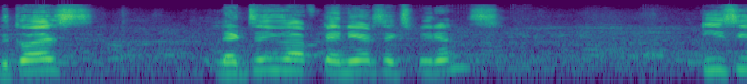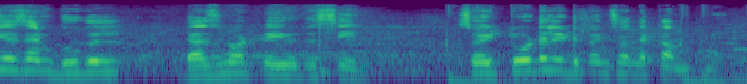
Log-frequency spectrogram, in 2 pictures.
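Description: Faint music plays behind a man whose high voice moves at a fairly quick pace, with ordinary pitch variation and a dry sound with no echo. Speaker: interviewee, educator. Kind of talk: interview answer. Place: hall. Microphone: handheld.

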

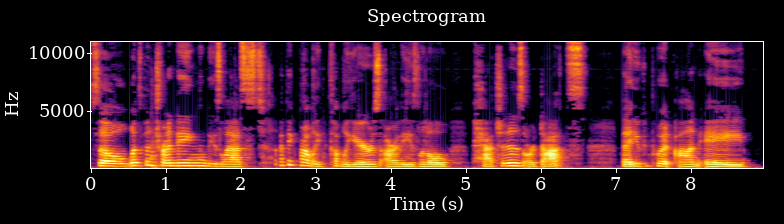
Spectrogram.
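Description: With an American accent, a woman talks at a fairly slow pace in an upbeat tone with ordinary pitch variation. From Michigan. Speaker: beauty influencer. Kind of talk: casual product review to camera. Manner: upbeat, chatty. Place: home room. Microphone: phone near.

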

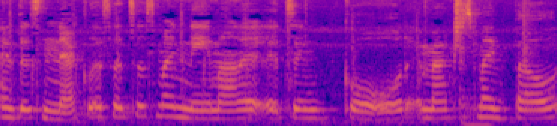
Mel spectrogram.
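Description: A woman's voice with faint music in the background. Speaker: college student vlogger. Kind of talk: casual vlog chat. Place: home room. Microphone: phone near.

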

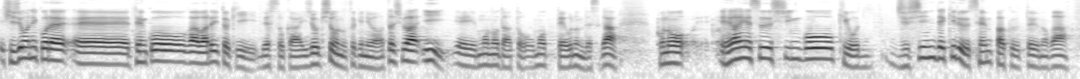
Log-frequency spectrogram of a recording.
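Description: A fairly high-pitched man with lively intonation at a fairly slow pace. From Japan, Saitama. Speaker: opposition legislator. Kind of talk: parliamentary committee questioning; committee questioning. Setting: parliamentary committee room. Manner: formal, with frequent fillers. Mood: polite, measured, many fillers. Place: meeting room. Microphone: podium.

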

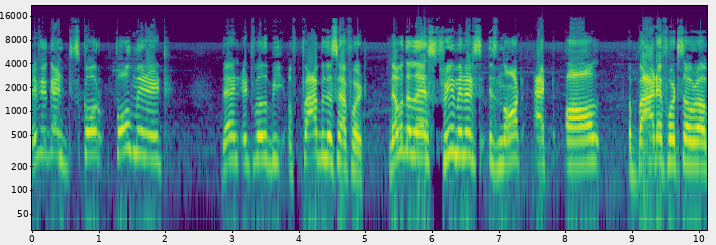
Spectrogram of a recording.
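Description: Against a quiet background, a man uses a raised, projected voice at a fairly slow pace, the sound dry with no echo. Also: ordinary pitch variation. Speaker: narrator filming. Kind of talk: commentary. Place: open country.

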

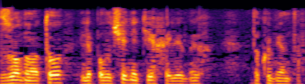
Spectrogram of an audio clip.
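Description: A man at a moderate pace. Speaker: member of parliament; guest. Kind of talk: TV interview. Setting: studio. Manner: halting. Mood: critical, earnest. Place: studio. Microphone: lapel.

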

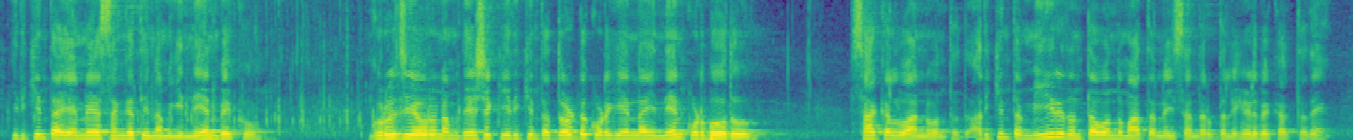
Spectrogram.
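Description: A man speaks with a high voice. His intonation stays fairly even. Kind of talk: speech at a religious event. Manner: formal.

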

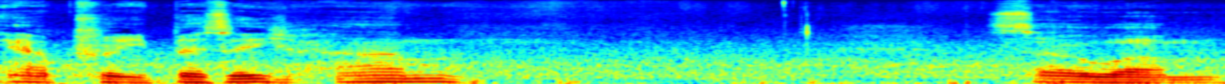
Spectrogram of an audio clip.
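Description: A man's medium-pitched voice, dark and mellow and somewhat breathy, in a monotone, flat intonation at a very slow pace, with a dry sound with no echo and noticeable background noise. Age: 40s. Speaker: vlogger. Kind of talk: casual vlog talk to camera. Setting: outdoors. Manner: hesitant, many filler sounds. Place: open country. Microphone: phone near.

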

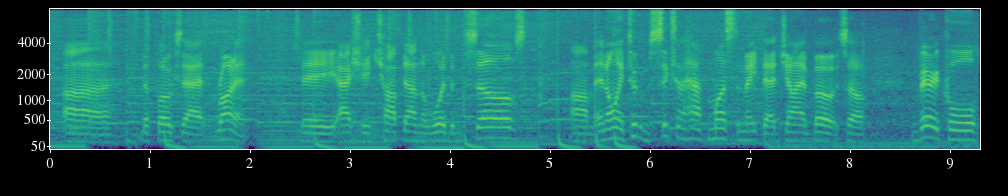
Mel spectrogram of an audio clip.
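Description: Clear background music behind a man at a moderate pace, ordinary pitch variation, and a dry sound with no echo. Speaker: travel vlogger. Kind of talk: casual vlog chat. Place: waterside. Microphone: phone near.

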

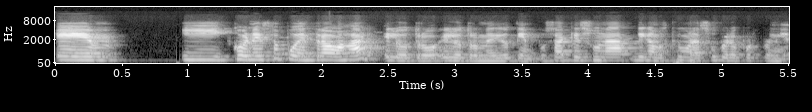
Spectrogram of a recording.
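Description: In a Bogotá accent, the speaker talks at a very fast pace with ordinary pitch variation. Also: woman, fairly high pitch for a woman. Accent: Colombian, Bogotá. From Bogotá, Colombia. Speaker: startup co-founder. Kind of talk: webinar presentation. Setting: video call. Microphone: video call.

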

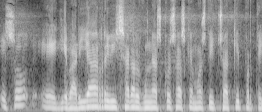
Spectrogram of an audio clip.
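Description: In an ordinary speaking voice, a man talks at a fairly quick pace with fairly even intonation. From Aragon, Spain. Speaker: economist and researcher; speaker. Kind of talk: panel talk. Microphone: podium.

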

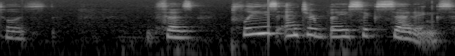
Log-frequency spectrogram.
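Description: This woman has a fairly high pitch with lively intonation, a dark, mellow tone and a somewhat breathy quality. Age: 50s. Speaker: vlogger. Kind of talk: casual vlog.

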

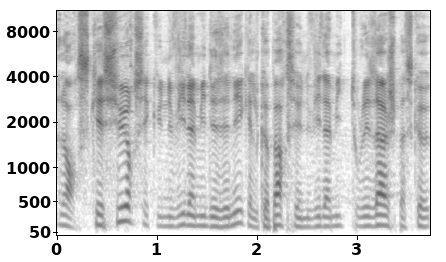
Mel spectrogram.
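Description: A fairly high-pitched male voice. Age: 60s. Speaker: director of a senior-friendly cities network; panel expert. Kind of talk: panel interview. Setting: stage with audience. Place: stage. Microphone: handheld.

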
